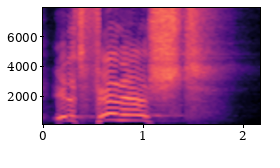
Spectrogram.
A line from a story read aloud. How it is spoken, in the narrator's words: When he pulled himself up on those nails to get the fullest breath, and he shouted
